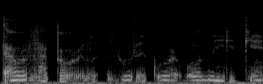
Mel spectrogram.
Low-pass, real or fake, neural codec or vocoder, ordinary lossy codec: 9.9 kHz; fake; autoencoder, 22.05 kHz, a latent of 192 numbers a frame, VITS, trained on many speakers; none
